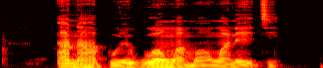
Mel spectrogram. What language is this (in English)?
Igbo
